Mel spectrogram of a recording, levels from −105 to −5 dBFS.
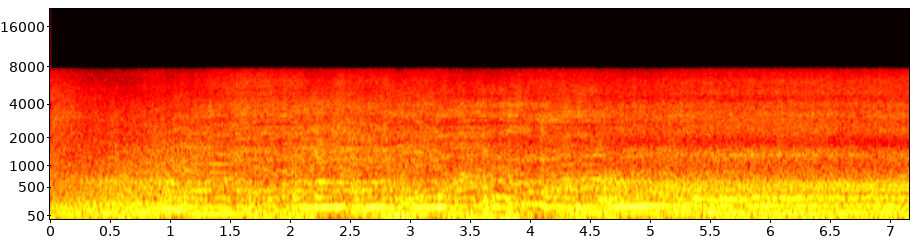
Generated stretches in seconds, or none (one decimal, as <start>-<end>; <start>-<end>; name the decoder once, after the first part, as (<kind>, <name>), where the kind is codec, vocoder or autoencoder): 1.0-4.7 (codec, SNAC)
